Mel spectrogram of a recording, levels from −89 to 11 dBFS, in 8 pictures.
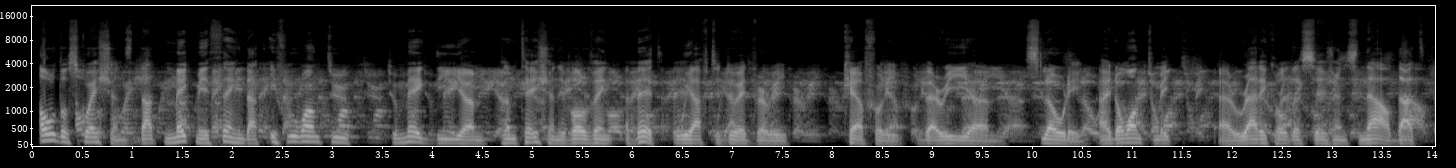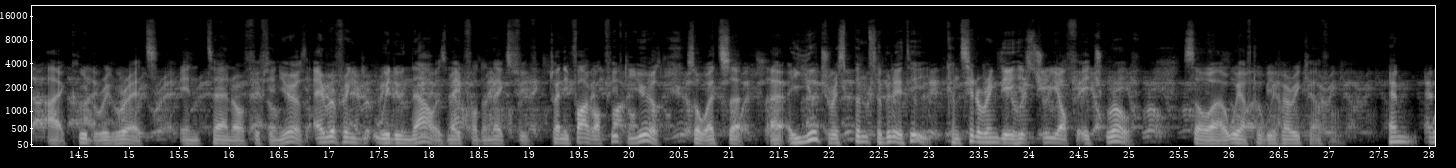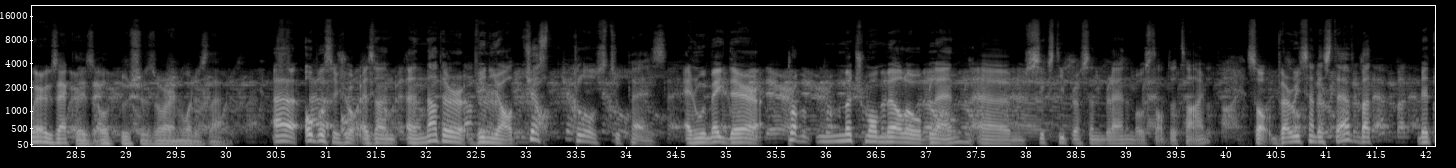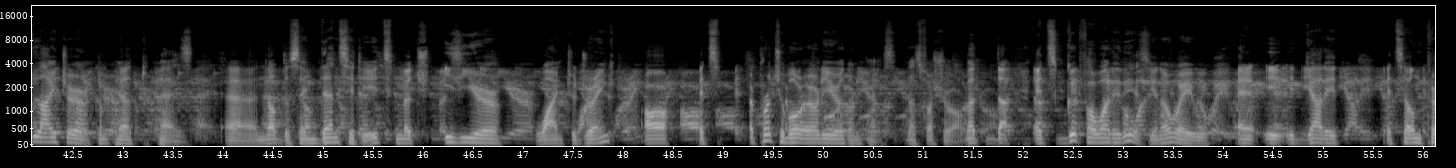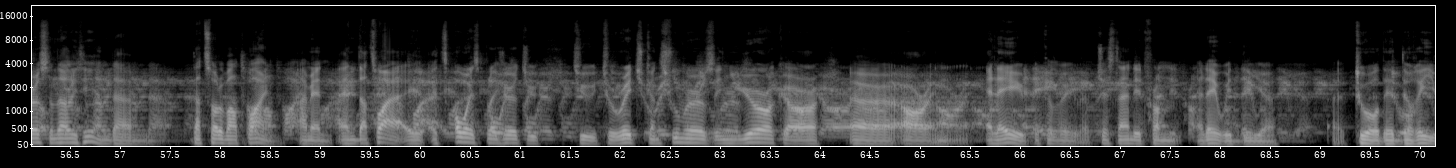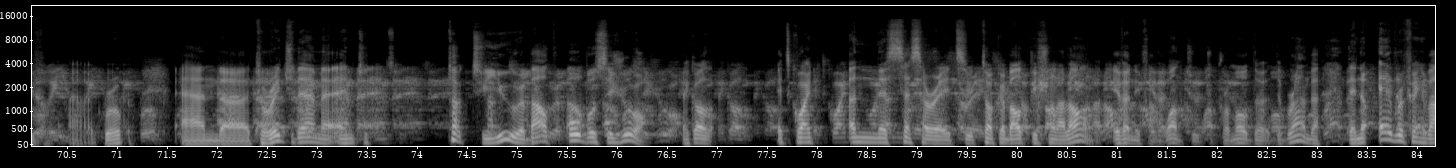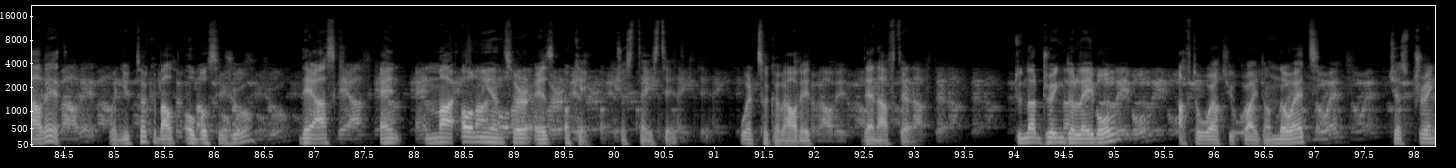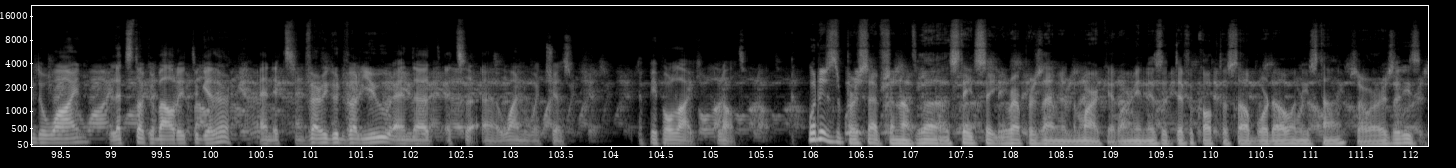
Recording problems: echo of what is said; strong; throughout; 350 ms later, 9 dB below the speech

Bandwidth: 14.5 kHz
